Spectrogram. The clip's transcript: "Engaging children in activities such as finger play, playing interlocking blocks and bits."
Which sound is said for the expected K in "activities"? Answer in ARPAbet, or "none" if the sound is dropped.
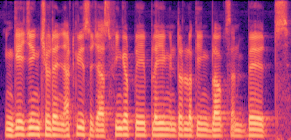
none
